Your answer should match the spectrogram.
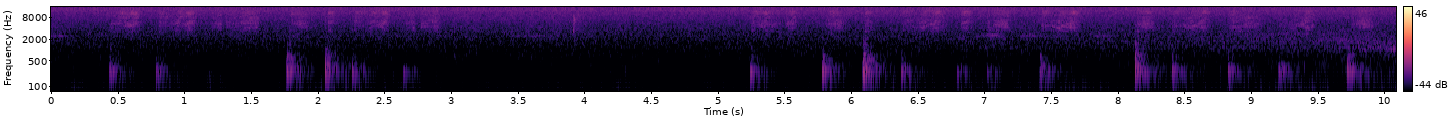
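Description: Dry-erase marker writing on a whiteboard: faint short strokes, with a pause of about two seconds in the middle before a denser run of strokes.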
